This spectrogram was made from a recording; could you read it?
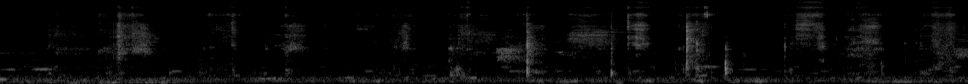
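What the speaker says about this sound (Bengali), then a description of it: "প্রথমে আমি পেঁয়াজ, কাঁচামরিচ, লবণগুলো সবগুলো একসাথে মিক্স করে নিচ্ছি" Onion, green chili and salt mixed together in a bowl for Bangladeshi rui fish bharta: irregular close scraping, rubbing and light utensil clinks against the bowl, in uneven bursts with brief pauses.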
